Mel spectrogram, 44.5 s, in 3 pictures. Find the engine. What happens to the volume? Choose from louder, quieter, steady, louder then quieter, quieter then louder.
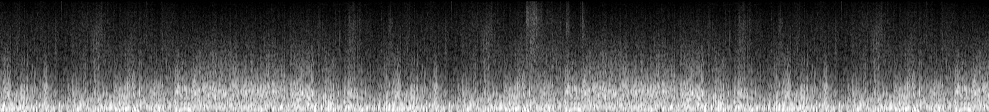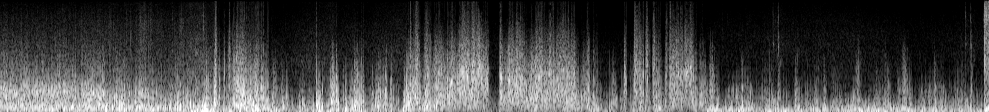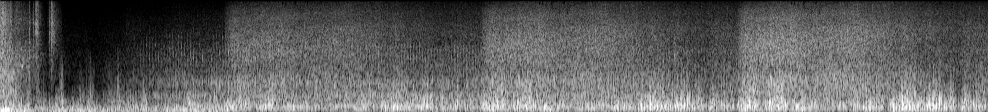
steady.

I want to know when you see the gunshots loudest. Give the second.
30 s.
